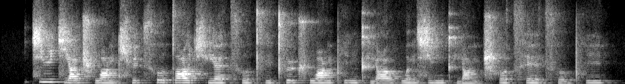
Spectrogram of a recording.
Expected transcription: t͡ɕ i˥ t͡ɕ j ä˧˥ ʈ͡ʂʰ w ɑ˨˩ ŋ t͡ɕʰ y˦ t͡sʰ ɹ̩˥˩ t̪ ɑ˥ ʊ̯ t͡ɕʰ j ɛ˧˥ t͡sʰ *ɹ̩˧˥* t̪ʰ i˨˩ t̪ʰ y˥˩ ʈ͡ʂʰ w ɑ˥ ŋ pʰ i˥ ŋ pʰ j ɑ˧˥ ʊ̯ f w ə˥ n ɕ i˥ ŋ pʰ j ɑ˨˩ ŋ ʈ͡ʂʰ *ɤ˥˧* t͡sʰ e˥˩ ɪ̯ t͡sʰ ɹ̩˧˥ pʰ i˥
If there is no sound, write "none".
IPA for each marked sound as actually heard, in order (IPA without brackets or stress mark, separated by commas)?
ɹ̩˧˥, ɤ˥˧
